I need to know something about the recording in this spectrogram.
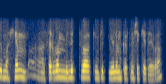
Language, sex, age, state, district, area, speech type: Sanskrit, male, 18-30, Karnataka, Uttara Kannada, urban, conversation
